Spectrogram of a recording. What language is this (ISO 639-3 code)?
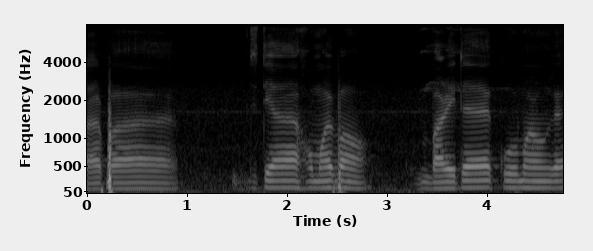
asm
